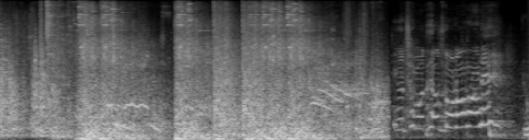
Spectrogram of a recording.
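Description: Gunfire crackles in a movie shootout, with dense repeated shots and booms mixed among loud music and effects, followed by a quieter stretch where someone speaks.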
